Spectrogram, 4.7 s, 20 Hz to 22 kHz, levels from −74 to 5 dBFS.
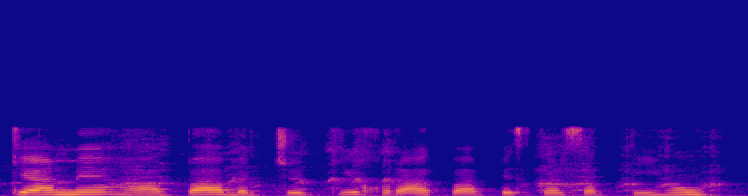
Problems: constant background noise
